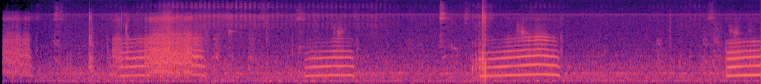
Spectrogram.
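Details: Emerald toucanet making nesting noises: four nasal, croaking calls about two seconds apart, each rich in harmonics, over a steady background hiss.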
